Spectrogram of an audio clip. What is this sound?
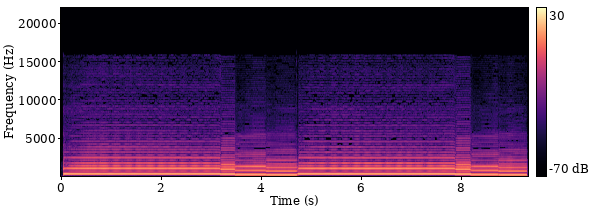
From a recording I'm demoing at the moment.Clarinet sax part 2 (two sax parts, two clarinet parts) at 103 bpm. Part of a set.Recorded in Live with Snowball mic.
